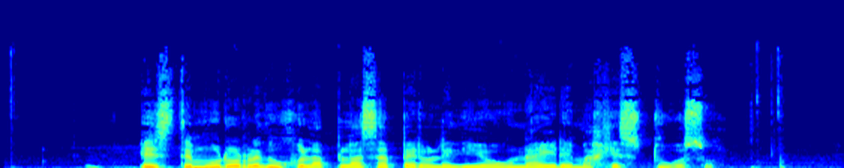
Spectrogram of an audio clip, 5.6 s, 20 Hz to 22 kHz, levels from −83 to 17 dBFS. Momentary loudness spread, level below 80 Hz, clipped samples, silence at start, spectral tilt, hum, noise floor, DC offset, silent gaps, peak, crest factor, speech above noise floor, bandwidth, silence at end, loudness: 9 LU; -52 dBFS; under 0.1%; 0.6 s; -6 dB/octave; none; -62 dBFS; under 0.1%; none; -6 dBFS; 18 dB; 40 dB; 12.5 kHz; 0.4 s; -23 LUFS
